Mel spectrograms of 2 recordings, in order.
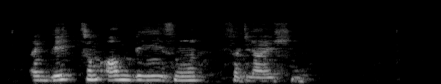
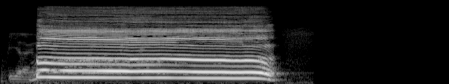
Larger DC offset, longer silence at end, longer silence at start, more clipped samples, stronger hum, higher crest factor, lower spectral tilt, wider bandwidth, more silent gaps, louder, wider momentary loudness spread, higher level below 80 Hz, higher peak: neither; second, 1.4 s vs 1.75 s; about the same, 0.3 s vs 0.3 s; neither; neither; first, 18 dB vs 12 dB; first, -7 dB/octave vs -2 dB/octave; second, 7.4 kHz vs 16 kHz; neither; second, -26 LUFS vs -9 LUFS; first, 15 LU vs 7 LU; second, -72 dBFS vs -62 dBFS; second, -10 dBFS vs 0 dBFS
